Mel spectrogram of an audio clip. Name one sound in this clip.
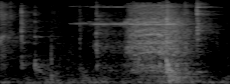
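A cordless power tool whirs briefly.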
